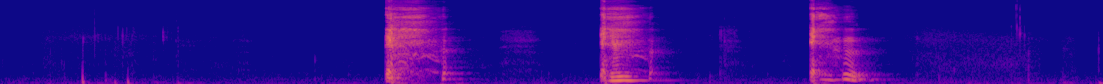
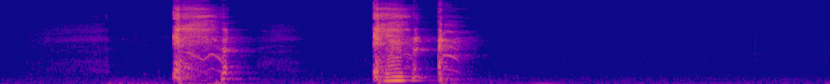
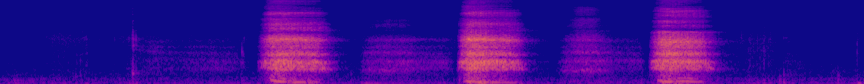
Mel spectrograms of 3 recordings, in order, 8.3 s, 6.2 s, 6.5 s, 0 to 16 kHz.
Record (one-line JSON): {"three_cough_length": "8.3 s", "three_cough_amplitude": 8736, "three_cough_signal_mean_std_ratio": 0.26, "cough_length": "6.2 s", "cough_amplitude": 8847, "cough_signal_mean_std_ratio": 0.28, "exhalation_length": "6.5 s", "exhalation_amplitude": 4500, "exhalation_signal_mean_std_ratio": 0.37, "survey_phase": "alpha (2021-03-01 to 2021-08-12)", "age": "45-64", "gender": "Female", "wearing_mask": "No", "symptom_none": true, "smoker_status": "Never smoked", "respiratory_condition_asthma": false, "respiratory_condition_other": false, "recruitment_source": "REACT", "submission_delay": "2 days", "covid_test_result": "Negative", "covid_test_method": "RT-qPCR"}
